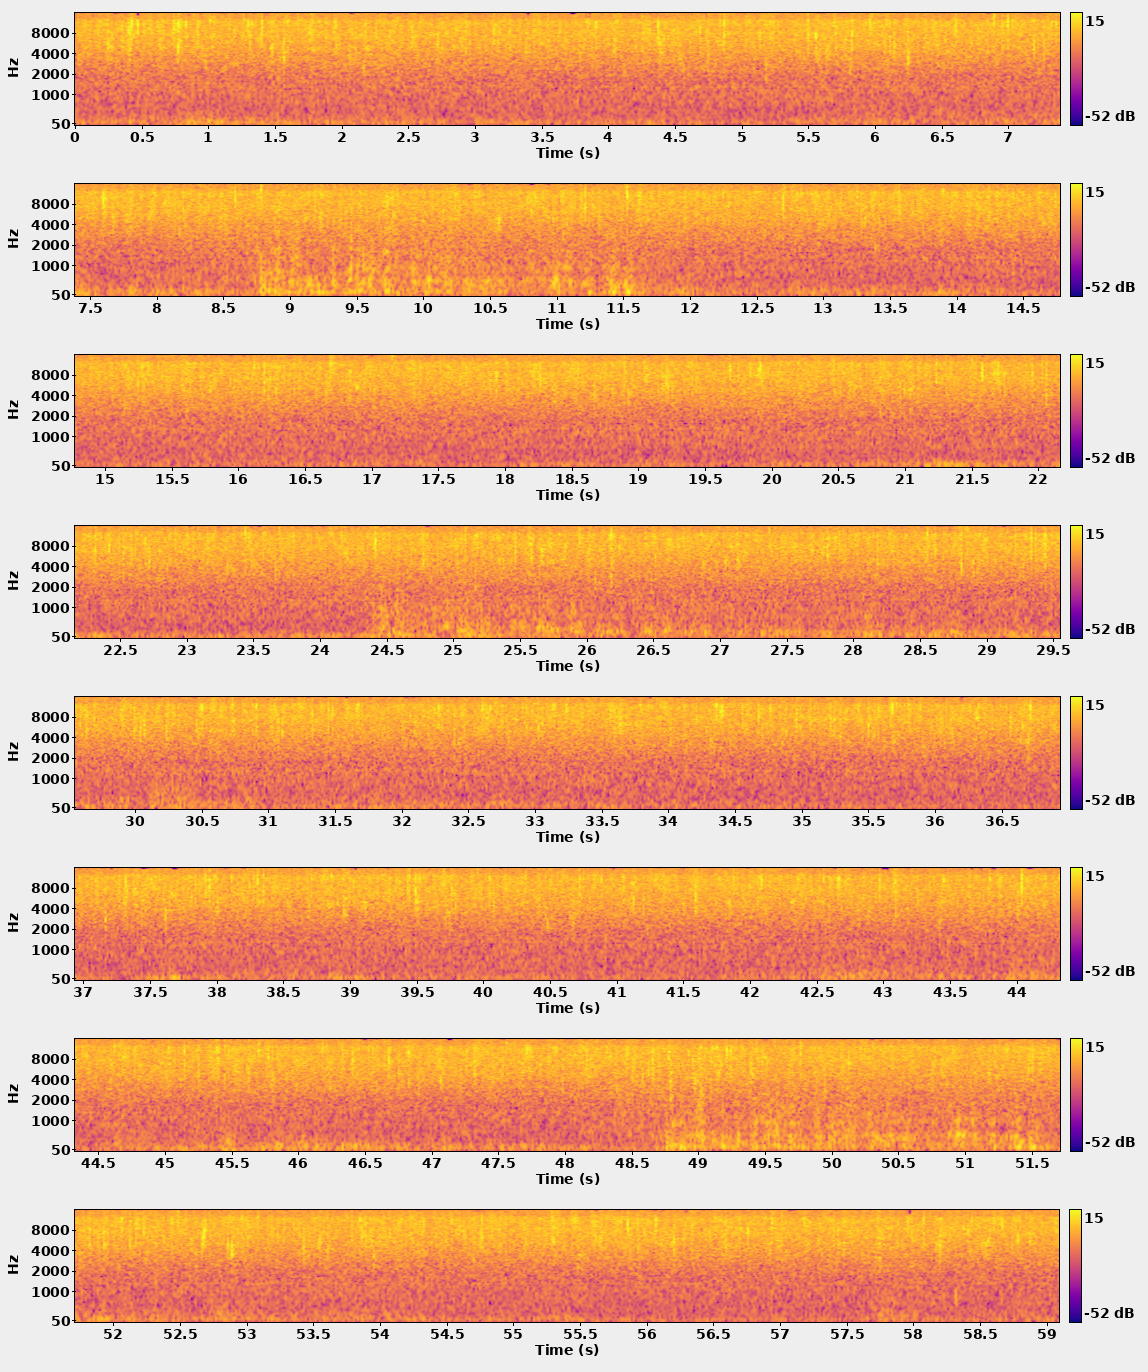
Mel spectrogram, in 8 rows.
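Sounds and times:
heavy rain: 0.0s - 59.0s
thunder rumbling: 7.2s - 14.0s, 24.3s - 30.8s, 44.7s - 52.8s.

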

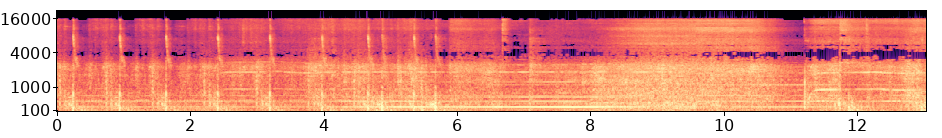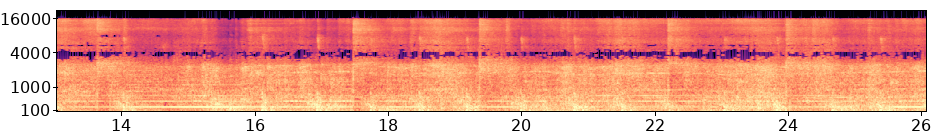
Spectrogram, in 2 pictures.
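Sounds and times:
sharp knocks: 0.0s - 5.9s, 11.7s - 13.3s, 13.9s - 14.4s, 15.6s - 25.7s
welding machine humming: 0.0s - 26.0s.

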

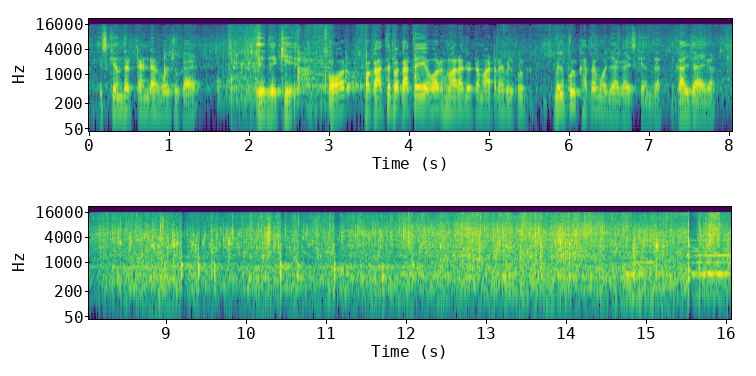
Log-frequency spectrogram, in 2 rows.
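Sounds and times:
curry sizzling and bubbling: 0.0s - 16.0s
wooden spatula stirring: 0.7s - 6.7s.

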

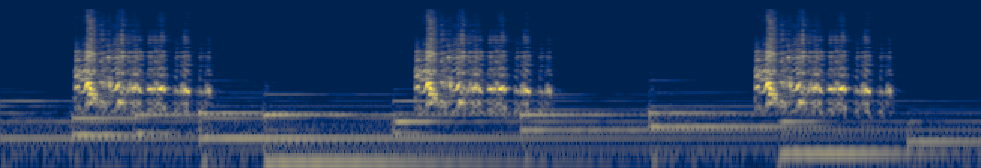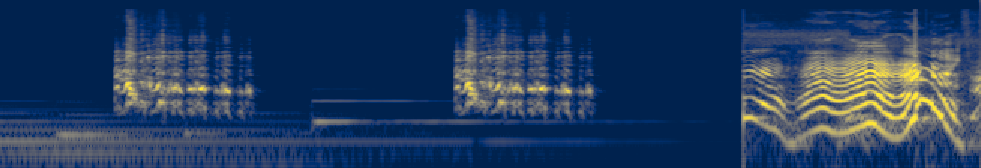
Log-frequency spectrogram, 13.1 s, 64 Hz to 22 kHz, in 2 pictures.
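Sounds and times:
turkey gobbling: 0.5s - 1.4s, 2.8s - 3.7s, 5.0s - 6.0s, 7.3s - 8.3s, 9.6s - 10.6s.

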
